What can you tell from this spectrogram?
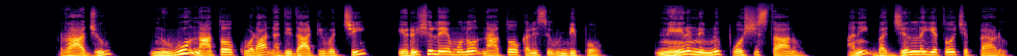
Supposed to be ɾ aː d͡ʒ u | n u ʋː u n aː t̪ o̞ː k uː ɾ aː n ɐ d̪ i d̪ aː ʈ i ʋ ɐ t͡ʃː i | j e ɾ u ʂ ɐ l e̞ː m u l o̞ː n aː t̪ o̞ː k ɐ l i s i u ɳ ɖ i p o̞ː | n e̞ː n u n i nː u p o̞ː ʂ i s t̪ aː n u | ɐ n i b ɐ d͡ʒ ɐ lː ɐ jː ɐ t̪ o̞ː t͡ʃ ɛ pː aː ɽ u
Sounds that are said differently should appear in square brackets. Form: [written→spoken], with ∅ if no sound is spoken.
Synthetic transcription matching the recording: ɾ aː d͡ʒ u | n u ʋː u n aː t̪ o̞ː k uː [ɾ→ɽ] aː n ɐ d̪ i d̪ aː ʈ i ʋ ɐ t͡ʃː i | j e ɾ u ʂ ɐ l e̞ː m u l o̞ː n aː t̪ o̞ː k ɐ l i s i u ɳ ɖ i p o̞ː | n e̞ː n u n i nː u p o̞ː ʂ i s t̪ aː n u | ɐ n i b ɐ d͡ʒ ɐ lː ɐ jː ɐ t̪ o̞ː t͡ʃ ɛ pː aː ɽ u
